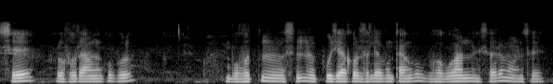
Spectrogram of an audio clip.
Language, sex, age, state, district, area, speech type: Odia, male, 30-45, Odisha, Subarnapur, urban, spontaneous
